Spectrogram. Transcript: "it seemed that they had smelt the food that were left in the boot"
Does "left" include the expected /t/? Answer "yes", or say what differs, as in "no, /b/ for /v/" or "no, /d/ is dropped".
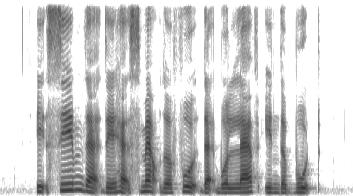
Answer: no, /t/ is dropped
